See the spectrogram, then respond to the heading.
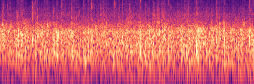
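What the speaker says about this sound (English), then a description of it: "Please give them a round of applause." Students and audience at a high school Veterans Day assembly applaud in a steady, dense round of clapping that fills the whole stretch, loud and even with no pauses.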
